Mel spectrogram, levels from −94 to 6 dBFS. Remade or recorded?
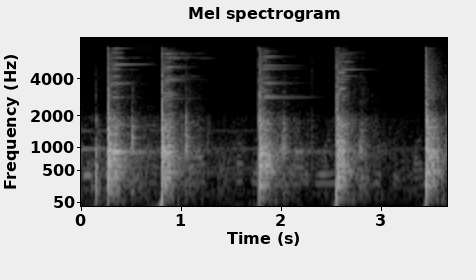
recorded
